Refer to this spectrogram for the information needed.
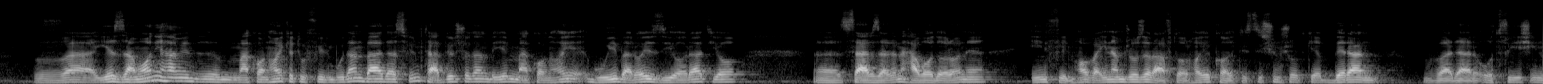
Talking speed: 155 wpm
